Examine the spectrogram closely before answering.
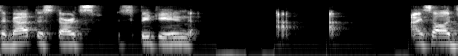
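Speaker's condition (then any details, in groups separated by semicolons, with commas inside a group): Stutter; past speech therapy; stutters most on own name, noticeable right away to new people; blocks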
